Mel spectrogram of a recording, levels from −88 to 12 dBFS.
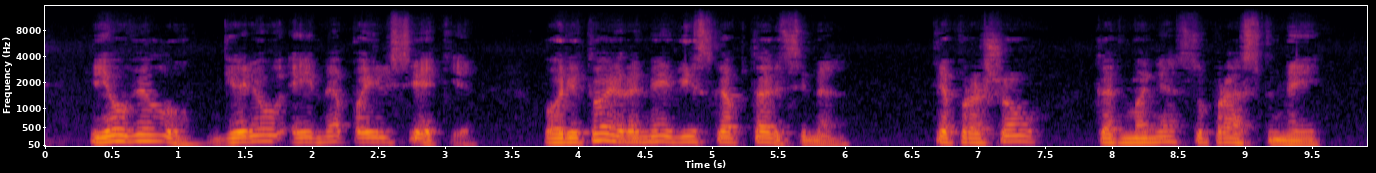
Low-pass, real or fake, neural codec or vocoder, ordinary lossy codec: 14.4 kHz; real; none; AAC, 48 kbps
